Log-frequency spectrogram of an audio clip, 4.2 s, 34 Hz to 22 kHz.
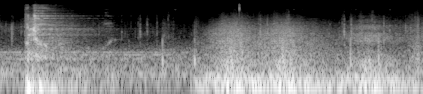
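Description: Incendio fire spell cast in the Harry Potter and the Philosopher's Stone PS2 game: a sharp whooshing burst followed by a swelling roar of flame, moderately loud.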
